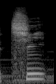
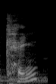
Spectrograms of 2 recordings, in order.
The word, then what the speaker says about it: qi: The qi in Chinese doesn't sound like Q in English. If you see someone's name like this, would you call them king? Well, they might be flattered, but that's not the correct pronunciation. This in Chinese actually sounds similar to ch in English words like cheese or chocolate.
